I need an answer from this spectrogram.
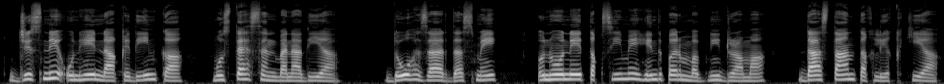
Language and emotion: Urdu, neutral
